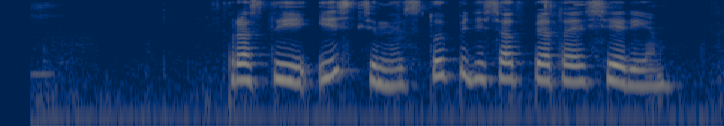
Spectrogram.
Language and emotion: Russian, neutral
